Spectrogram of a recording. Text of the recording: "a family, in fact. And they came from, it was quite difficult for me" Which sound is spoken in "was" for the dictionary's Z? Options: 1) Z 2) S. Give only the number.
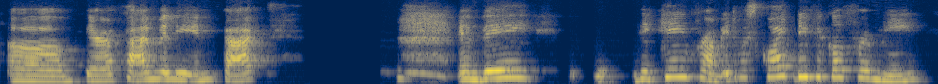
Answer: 2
